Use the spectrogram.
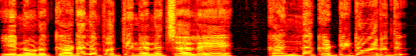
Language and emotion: Tamil, sad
